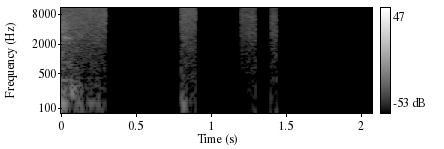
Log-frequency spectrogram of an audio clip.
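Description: Near silence: a pause between spoken sentences, with the recording practically empty.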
